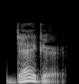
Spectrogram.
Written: dagger

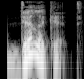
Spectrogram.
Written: delicate

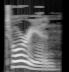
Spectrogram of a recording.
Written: torion

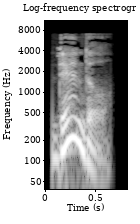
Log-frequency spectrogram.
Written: dandle

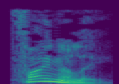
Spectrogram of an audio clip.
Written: finely

